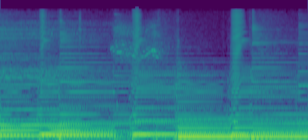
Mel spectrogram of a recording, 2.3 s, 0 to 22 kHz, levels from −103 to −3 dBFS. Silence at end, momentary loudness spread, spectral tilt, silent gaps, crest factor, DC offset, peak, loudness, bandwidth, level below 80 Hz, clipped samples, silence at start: 0 s; 5 LU; -7.5 dB/octave; none; 12 dB; under 0.1%; -16 dBFS; -29 LUFS; 16 kHz; -54 dBFS; under 0.1%; 0 s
